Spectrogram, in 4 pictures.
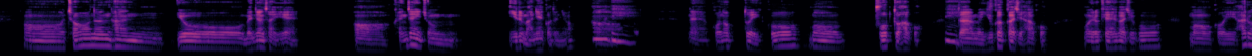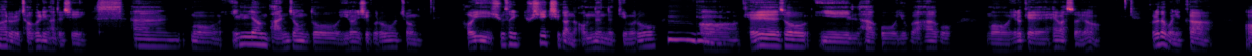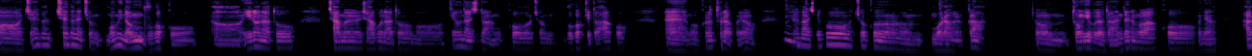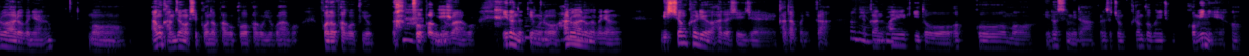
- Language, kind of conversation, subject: Korean, advice, 번아웃을 예방하고 동기를 다시 회복하려면 어떻게 해야 하나요?
- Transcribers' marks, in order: tapping; other background noise; lip smack; laugh; laughing while speaking: "네"; laughing while speaking: "고민이에요"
